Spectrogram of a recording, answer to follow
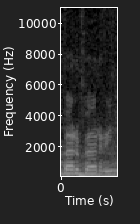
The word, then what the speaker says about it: berbere: We call it Berberi. Berberi. Yeah. Yeah, yeah. Berberi. Yeah. Am I pronouncing it right?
